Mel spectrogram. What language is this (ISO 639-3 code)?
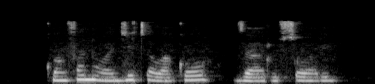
swa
